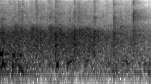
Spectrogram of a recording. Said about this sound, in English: And if you are here in this room with us today and you feel comfortable raising your hand, we would love to welcome you with applause. And we would love to applause anyway for all those folks online.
